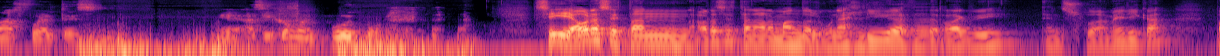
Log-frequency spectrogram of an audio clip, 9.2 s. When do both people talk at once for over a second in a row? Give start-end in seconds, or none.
none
